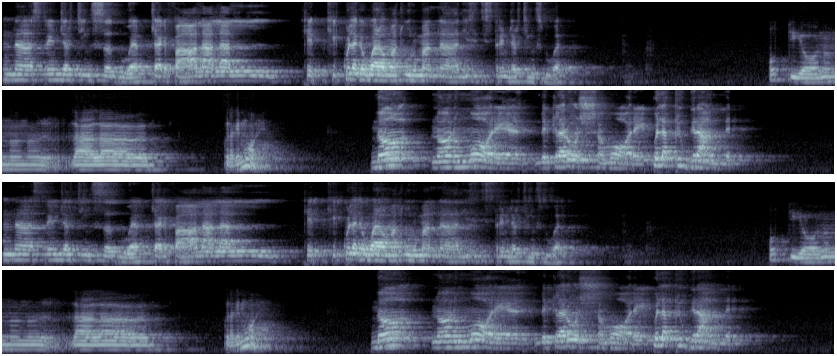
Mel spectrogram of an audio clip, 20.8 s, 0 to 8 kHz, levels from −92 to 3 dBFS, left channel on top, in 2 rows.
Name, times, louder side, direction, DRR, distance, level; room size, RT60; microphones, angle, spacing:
voice 1, 0.0-3.4 3.8-7.0 15.0-19.5, left 2 dB, 65° left, 2.4 m, -26 dB
voice 2, 9.6-12.4 13.2-13.7, left 2 dB, 50° left, 2.0 m, -30 dB
30.0 x 13.0 x 8.9 m
head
